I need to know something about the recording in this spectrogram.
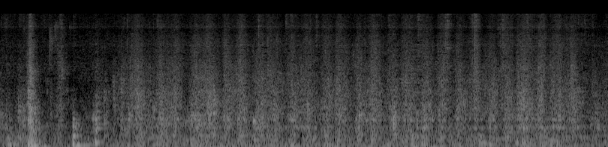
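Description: A plastic sack rustles.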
